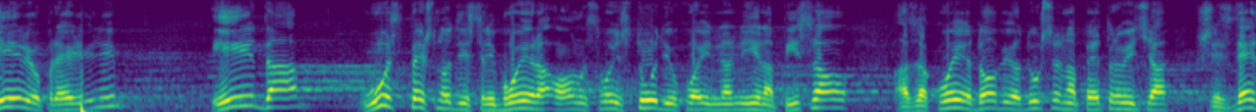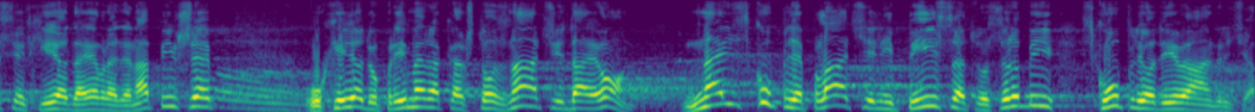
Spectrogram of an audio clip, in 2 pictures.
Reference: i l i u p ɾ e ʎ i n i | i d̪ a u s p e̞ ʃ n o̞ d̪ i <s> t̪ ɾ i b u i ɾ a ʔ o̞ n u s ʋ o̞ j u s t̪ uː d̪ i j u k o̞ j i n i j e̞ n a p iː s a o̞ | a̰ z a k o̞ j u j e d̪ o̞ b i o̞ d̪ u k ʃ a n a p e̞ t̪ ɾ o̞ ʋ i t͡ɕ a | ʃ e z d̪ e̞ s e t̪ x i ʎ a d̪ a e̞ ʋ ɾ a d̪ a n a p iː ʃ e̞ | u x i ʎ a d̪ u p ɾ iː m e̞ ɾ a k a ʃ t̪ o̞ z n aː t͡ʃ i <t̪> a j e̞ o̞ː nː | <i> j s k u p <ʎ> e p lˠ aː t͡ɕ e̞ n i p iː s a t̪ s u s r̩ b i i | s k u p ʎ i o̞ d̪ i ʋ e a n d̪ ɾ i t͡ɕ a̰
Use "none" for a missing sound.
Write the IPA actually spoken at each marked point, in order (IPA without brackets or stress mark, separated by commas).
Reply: s, d̪, a, ʎ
